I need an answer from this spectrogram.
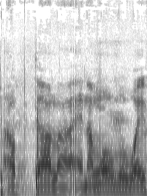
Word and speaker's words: Abdallah: your name right because sometimes I just call you but Abdullah that's that's that's the right that's the right pronunciation yeah yeah I mean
